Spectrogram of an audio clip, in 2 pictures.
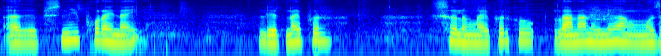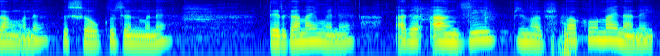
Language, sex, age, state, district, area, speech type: Bodo, female, 60+, Assam, Kokrajhar, rural, spontaneous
